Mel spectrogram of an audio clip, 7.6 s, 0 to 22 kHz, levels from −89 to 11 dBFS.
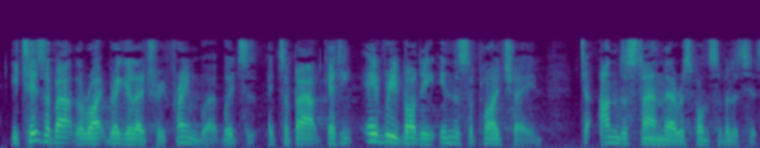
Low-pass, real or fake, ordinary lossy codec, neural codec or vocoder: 7.2 kHz; real; none; none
